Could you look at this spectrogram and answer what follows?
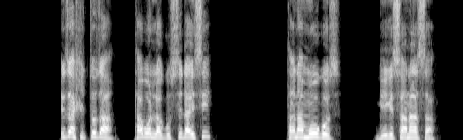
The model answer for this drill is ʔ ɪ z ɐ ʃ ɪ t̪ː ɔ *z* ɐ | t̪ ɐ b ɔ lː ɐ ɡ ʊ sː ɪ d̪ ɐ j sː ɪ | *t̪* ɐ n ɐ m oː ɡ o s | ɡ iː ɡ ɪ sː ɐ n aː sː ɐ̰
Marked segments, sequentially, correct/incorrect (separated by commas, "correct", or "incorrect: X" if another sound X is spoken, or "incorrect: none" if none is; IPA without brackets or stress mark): correct, correct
